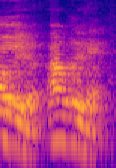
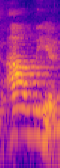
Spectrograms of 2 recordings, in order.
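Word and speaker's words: Aaliyah: whole Aliyah situation Al Aliah alah like yo everybody it slides off your mouth like that that girl name wrong it's aliia not Alia they Revisited the aliia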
